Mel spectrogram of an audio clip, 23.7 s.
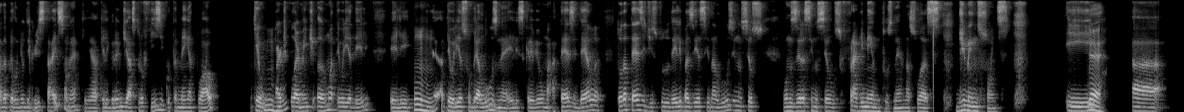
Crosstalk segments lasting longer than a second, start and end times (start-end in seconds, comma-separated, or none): none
